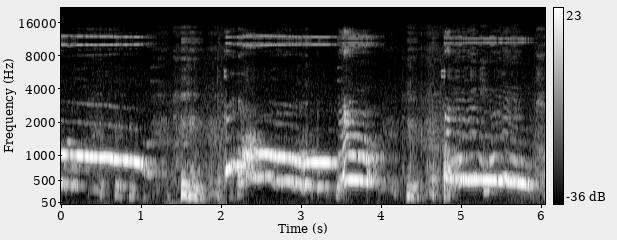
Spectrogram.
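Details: Three Beagles, a mother and her two offspring, howl at home as their owner arrives and joins in; long sliding tones falling from high to lower pitch, broken by short wavering yelps and breathy gaps.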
